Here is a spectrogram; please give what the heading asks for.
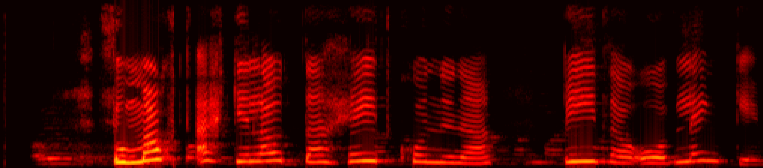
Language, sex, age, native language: Icelandic, male, 13, Icelandic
